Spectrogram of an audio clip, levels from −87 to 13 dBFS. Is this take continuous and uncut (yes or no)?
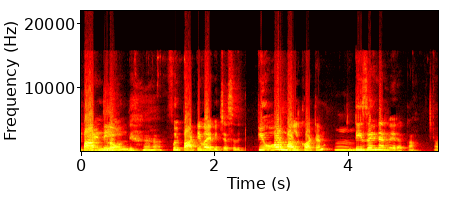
no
